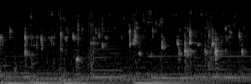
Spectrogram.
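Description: Tap water runs and drips into a container being filled, a close, quiet trickle with scattered splashy drips and a low background hum.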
